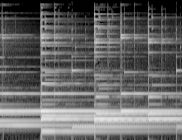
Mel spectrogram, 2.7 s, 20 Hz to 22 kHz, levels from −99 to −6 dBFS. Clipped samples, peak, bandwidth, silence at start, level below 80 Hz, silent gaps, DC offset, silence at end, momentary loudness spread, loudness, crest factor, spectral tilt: under 0.1%; -2 dBFS; over 20 kHz; 0 s; -62 dBFS; none; under 0.1%; 0 s; 5 LU; -18 LUFS; 18 dB; -2 dB/octave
